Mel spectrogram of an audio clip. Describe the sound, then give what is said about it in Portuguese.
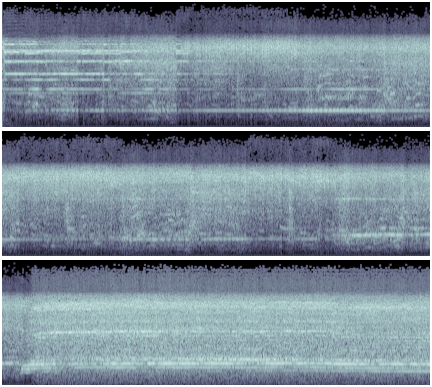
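A steam train's whistle sounds in long sustained tones over constant hissing steam and rumbling, shifting pitch partway through and growing louder and fuller near the end, with no talking. “É a, o som do trem, né?”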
